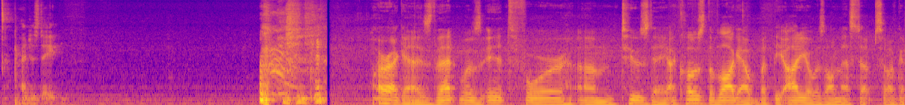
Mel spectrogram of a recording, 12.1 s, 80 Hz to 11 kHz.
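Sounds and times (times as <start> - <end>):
faint room hum: 0.0 - 12.0
man coughing laugh: 3.5 - 4.4.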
